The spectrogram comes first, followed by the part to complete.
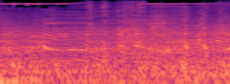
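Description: Street ambience of road traffic running past, mixed with a hubbub of nearby voices and laughter.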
